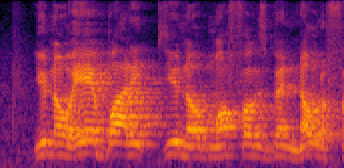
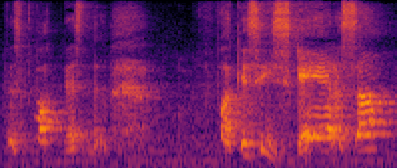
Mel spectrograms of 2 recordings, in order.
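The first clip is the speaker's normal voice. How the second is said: high, breathy, whispered mockery; mocking scared voice; 7 semitones higher, 8 dB quieter than usual. Mocking a scared cellmate, in a high hushed voice. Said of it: "I'm like".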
